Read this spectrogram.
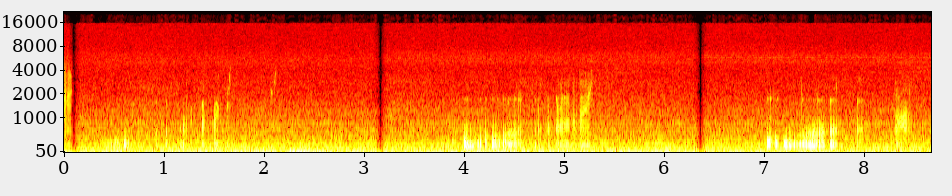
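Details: Low gurgling hunger stomach growls in bursts over steady background noise, presented as a girl in a swimsuit playing at the sea; an imagined, staged scenario.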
